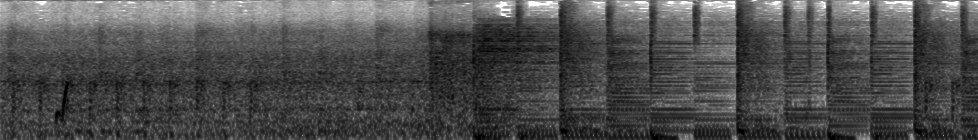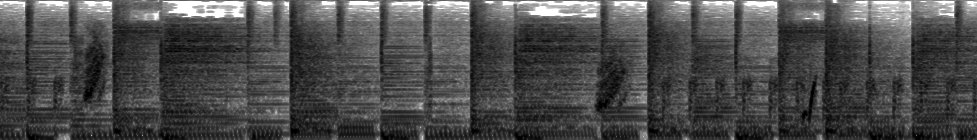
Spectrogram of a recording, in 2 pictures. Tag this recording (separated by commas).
Music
